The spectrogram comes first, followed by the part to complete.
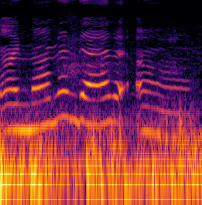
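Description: A young girl singing a few drawn-out, wavering notes that rise and fall in pitch, with wind rumbling on the microphone underneath.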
